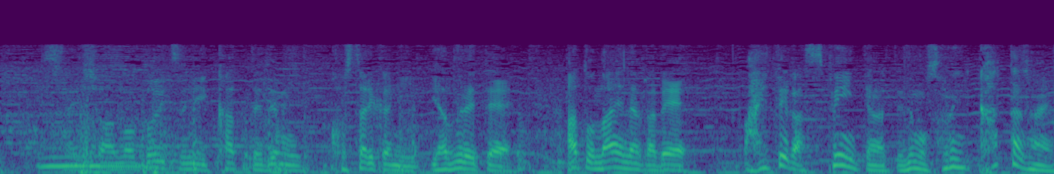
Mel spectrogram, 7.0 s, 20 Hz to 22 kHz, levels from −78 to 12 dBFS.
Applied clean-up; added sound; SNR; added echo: none; Thunder / Rain; 12 dB; none.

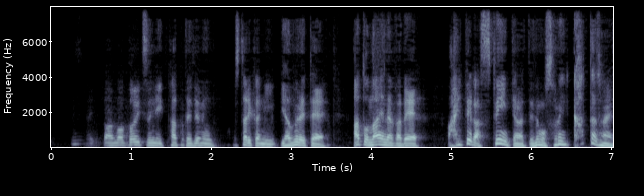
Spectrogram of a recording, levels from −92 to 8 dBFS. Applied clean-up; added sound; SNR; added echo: neural mask model DeepFilterNet 3.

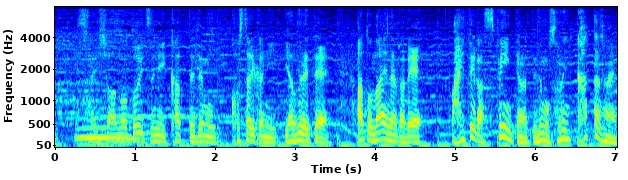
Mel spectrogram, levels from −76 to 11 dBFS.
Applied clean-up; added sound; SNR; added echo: none; none; none; none.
